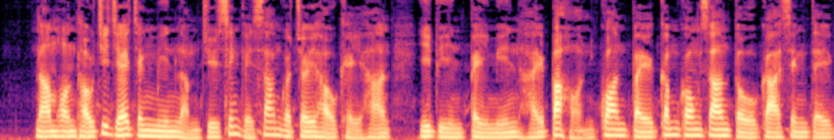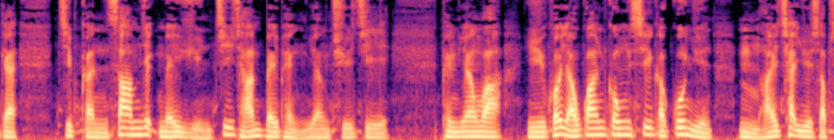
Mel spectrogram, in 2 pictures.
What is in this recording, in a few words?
cantonese, news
